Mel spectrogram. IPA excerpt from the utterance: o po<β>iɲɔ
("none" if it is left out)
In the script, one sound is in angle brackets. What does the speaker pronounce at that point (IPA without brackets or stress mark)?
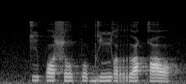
b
